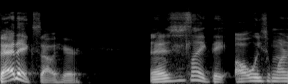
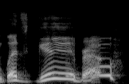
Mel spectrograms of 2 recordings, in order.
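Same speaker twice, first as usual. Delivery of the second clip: imitating a friend's greeting; 7 semitones higher, much slower than usual. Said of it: "Like my man B Weir saying".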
